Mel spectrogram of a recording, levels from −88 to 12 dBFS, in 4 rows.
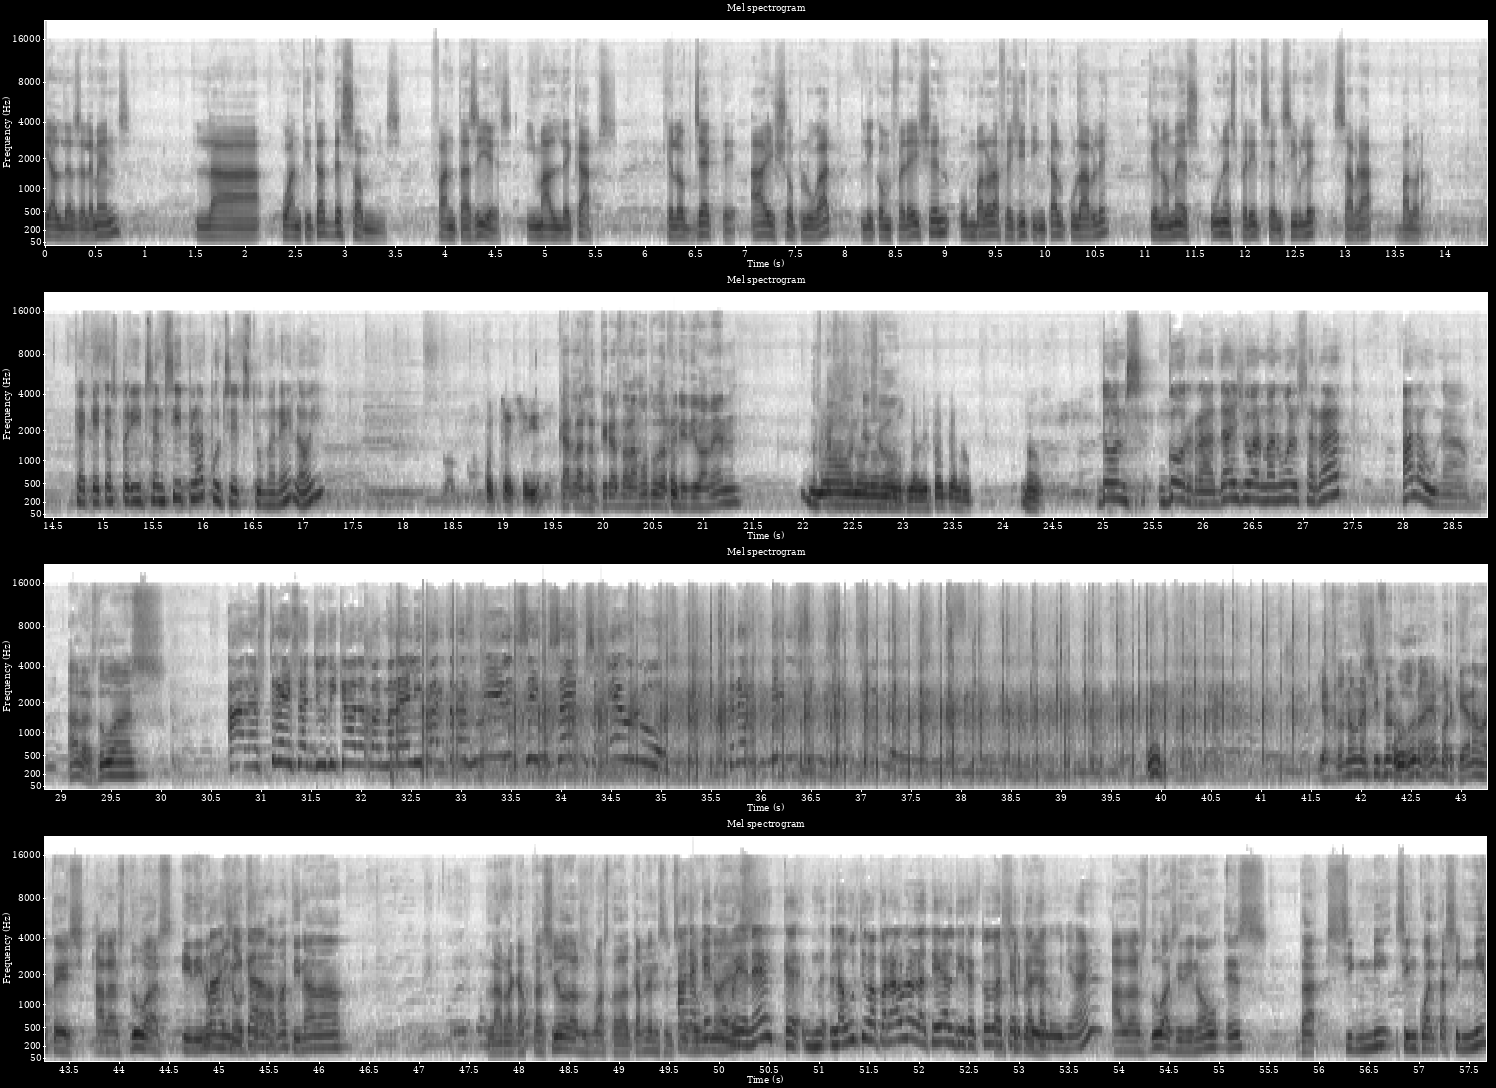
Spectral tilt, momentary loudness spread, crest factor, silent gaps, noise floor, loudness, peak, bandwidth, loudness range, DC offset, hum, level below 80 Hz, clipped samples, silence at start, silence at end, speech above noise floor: -3.5 dB/octave; 12 LU; 16 dB; none; -47 dBFS; -16 LUFS; 0 dBFS; 16.5 kHz; 7 LU; under 0.1%; none; -68 dBFS; under 0.1%; 0 s; 0 s; 31 dB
